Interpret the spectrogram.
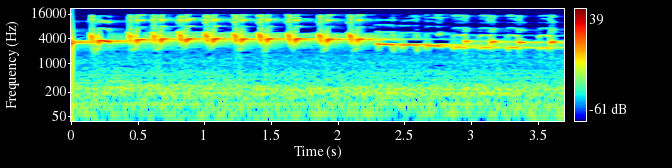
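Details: Small pygmy cupwing in full loud song gives a rapid train of about a dozen high ringing chips, then slips into lower, softer twittering whistles.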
